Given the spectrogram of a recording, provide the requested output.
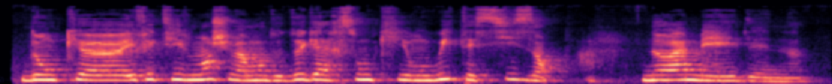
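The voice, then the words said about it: Light Belgian French accent. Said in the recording (French): “tu as un petit accent qui vient tout droit de Belgique ... À l'origine, je suis bruxelloise ... dans les Ardennes belges. D'où mon accent.”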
